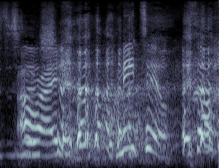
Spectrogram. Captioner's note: laughing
